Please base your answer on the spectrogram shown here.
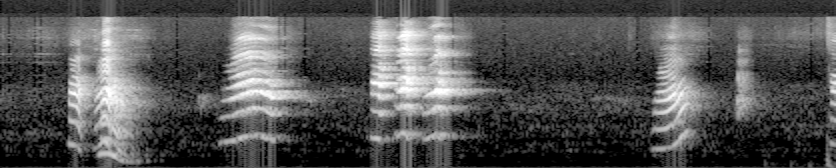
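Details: Talking parrots eating apple, giving spaced, bent phrases: a downward sweeping squawk, then arched calls roughly every second, a double-humped phrase, and short clipped notes near the end.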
